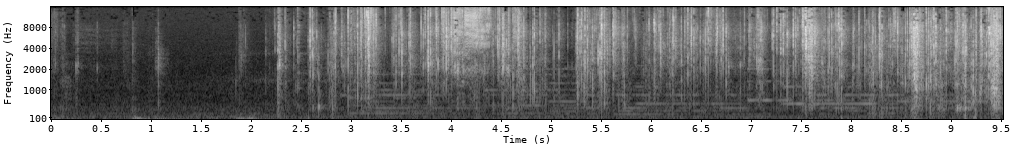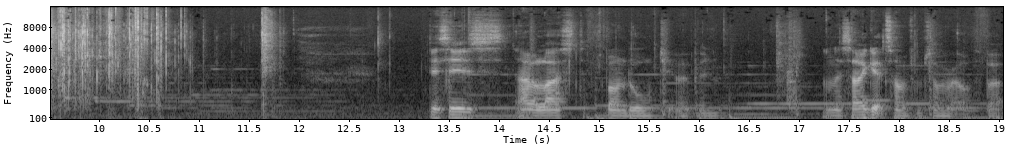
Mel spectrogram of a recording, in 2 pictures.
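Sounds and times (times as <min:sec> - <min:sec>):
background music: 0:00.8 - 0:19.0
foil wrapper crinkling: 0:02.1 - 0:12.0.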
